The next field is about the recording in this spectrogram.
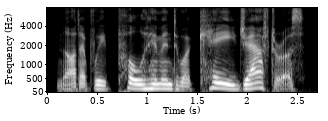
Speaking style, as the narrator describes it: Nynaeve muttered

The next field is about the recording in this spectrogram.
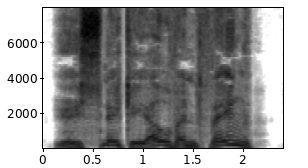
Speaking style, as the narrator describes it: he roared

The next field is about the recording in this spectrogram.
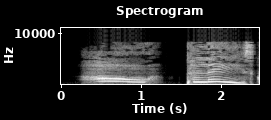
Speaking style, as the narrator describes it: cried Arietti excitedly

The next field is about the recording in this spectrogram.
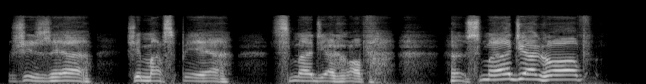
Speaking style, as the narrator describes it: The old man wheezed scarcely audibly

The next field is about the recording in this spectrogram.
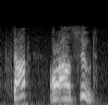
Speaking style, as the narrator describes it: he heard the guard shout

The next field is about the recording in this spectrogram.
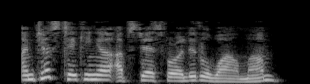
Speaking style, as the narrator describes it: Charlie said in a slightly exasperated tone

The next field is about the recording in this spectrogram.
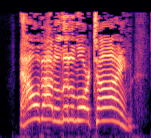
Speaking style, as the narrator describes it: Seth called out

